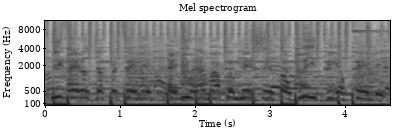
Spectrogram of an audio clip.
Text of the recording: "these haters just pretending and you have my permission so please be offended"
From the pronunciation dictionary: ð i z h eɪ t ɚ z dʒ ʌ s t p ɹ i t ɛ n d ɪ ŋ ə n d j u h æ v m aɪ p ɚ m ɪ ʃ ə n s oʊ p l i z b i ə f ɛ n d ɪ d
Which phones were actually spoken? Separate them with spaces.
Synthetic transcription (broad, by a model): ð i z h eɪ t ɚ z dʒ ʌ s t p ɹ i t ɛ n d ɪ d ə n j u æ v m aɪ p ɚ m ɪ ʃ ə n s oʊ p l i z b i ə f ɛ n d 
